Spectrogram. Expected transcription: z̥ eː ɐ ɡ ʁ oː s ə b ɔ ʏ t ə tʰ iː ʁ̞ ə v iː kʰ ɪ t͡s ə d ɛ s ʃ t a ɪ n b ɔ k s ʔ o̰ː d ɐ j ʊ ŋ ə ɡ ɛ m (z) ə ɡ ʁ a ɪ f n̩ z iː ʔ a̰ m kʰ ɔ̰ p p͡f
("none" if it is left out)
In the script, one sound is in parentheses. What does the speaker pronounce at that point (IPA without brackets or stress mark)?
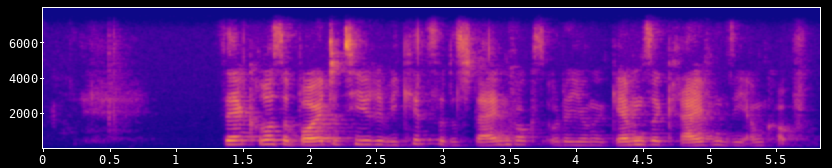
z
